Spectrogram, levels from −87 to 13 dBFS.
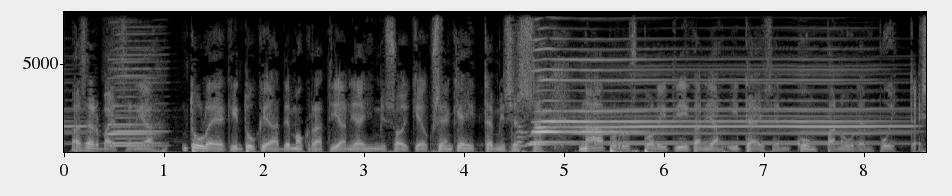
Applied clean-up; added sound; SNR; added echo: none; Harmonica; 1 dB; none.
